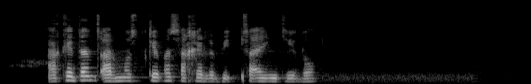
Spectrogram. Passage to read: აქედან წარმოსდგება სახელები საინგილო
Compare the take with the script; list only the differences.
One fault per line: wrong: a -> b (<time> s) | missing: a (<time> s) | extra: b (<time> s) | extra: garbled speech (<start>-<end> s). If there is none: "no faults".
no faults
